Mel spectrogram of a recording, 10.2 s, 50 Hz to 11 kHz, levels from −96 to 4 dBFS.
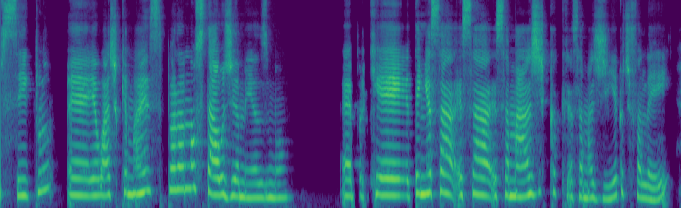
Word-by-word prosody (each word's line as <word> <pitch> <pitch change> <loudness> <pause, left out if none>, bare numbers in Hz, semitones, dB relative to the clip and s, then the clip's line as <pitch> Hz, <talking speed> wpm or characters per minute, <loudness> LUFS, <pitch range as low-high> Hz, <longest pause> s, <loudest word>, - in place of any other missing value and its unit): ciclo, 255 +8 -3 0.2
eh, 260 -3 +1
eu 255 0 0
acho 260 +1 0
que - - -11
é - - -2
mais 295 +4 +1
para 345 0 +1
a - - +1
nostalgia 275 -9 +2
mesmo. 220 0 -3 0.8
É, 250 0 +1
porque 260 0 +3
tem 280 0 +4
essa 300 -2 +2
essa 270 -1 +1
essa 255 0 -2
mágica, 265 +5 +1
essa 240 -1 -7
magia, 215 +1 -4
que - - -7
eu - - -21
te - - -7
falei. 210 -3 -4
260 Hz, 140 wpm, -22 LUFS, 235-285 Hz, 0.8 s, tem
